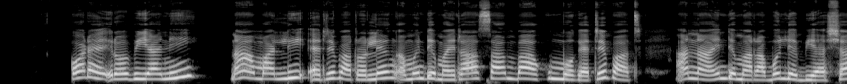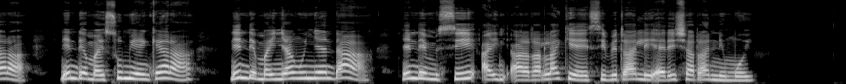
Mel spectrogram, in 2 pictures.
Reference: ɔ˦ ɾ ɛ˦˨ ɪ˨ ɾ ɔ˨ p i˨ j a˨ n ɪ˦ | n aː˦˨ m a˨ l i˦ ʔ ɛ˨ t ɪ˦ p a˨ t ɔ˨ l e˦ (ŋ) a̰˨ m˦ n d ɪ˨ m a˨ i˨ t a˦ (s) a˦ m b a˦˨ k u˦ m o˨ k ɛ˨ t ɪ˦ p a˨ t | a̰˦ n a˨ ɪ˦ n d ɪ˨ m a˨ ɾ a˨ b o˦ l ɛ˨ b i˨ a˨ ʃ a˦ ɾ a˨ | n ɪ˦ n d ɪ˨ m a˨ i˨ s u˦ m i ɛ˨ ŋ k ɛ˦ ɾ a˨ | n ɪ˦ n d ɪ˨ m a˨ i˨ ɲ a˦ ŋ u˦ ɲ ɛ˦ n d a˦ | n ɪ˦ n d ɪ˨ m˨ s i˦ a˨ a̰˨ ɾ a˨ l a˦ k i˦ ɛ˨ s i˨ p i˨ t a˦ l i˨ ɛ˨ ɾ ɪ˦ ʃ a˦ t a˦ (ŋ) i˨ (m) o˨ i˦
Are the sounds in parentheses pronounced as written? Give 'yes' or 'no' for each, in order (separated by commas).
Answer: yes, yes, no, yes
